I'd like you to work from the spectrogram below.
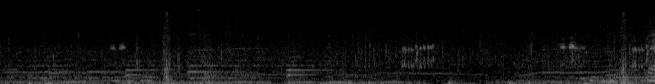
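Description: Frogs croak repeatedly in the Wytchwood video game, a dense chorus of low rhythmic croaks over a steady bed of ambient rain-like noise, with occasional higher chirps.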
